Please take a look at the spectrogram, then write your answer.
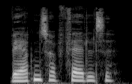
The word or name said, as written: verdensopfattelse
